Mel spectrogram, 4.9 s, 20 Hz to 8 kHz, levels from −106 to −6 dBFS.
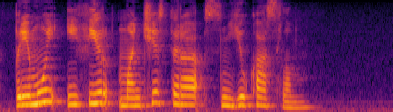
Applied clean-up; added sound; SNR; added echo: none; none; none; none.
